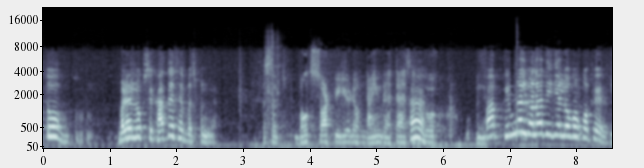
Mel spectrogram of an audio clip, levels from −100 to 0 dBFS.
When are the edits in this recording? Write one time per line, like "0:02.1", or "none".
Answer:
0:03.4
